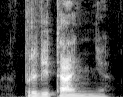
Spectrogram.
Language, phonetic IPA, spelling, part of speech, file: Belarusian, [prɨvʲiˈtanʲːe], прывітанне, noun / interjection, Be-прывітанне.ogg
- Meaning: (noun) a greeting, a salute, a salutation; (interjection) hi; hello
